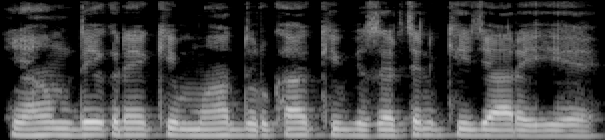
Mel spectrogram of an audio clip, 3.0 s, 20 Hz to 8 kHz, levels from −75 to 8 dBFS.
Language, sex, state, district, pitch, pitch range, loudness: Hindi, male, Bihar, Jahanabad, 130 Hz, 125-135 Hz, -15 LUFS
